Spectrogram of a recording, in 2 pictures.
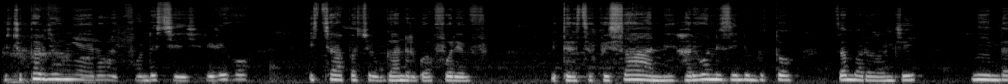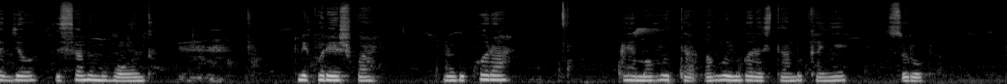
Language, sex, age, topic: Kinyarwanda, female, 18-24, health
